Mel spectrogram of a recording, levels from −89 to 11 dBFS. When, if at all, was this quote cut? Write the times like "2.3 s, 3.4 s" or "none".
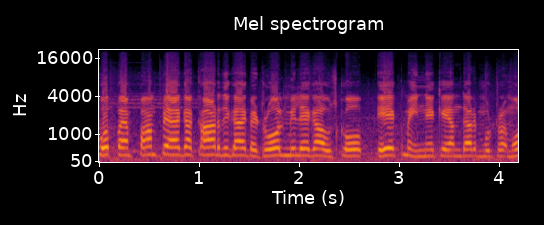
1.5 s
